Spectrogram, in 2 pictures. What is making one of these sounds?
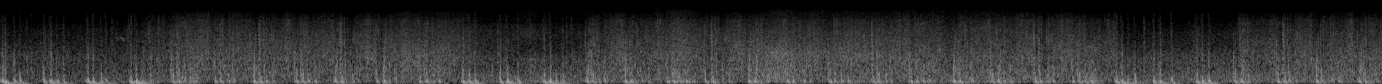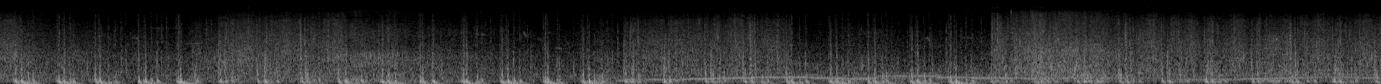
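A horse gallops with quick, heavy hoofbeats.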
